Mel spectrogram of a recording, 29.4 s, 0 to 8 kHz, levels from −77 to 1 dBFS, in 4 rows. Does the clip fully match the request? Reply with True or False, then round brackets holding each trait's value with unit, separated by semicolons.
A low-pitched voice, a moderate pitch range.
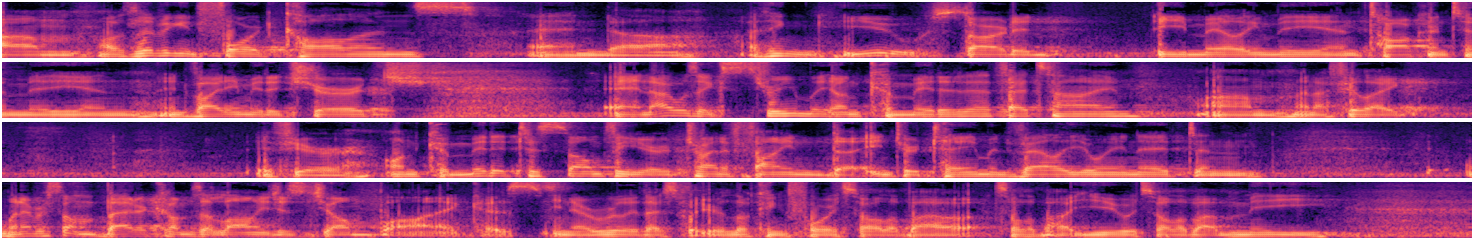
True (100 Hz; 3.3 semitones)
